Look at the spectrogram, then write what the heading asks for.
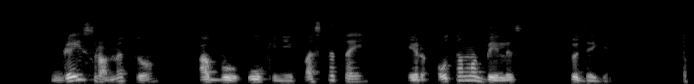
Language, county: Lithuanian, Vilnius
